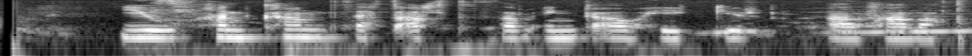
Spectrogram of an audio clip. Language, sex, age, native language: Icelandic, female, 14, Icelandic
